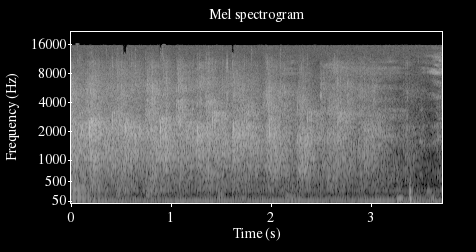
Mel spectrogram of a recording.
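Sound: audience hand clapping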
